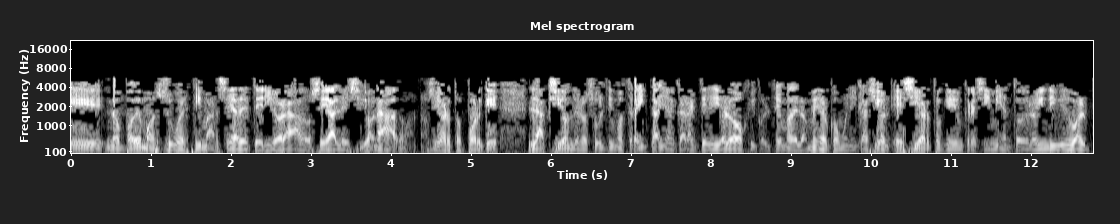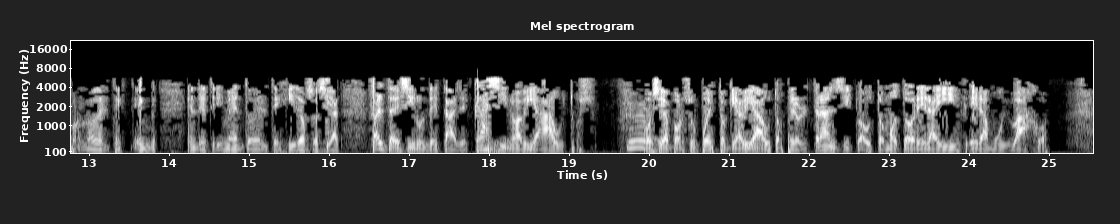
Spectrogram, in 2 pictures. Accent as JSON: {"language": "Spanish", "region": "Buenos Aires", "country": "Argentina", "said": "si bien yo soy de Colegiales, vivo hace 30 años en Parque Chas"}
